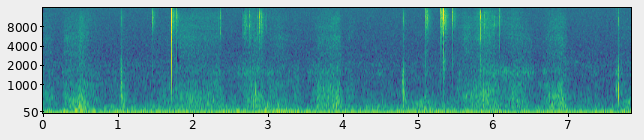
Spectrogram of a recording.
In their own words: Glass marbles making some sounds and rolling around.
